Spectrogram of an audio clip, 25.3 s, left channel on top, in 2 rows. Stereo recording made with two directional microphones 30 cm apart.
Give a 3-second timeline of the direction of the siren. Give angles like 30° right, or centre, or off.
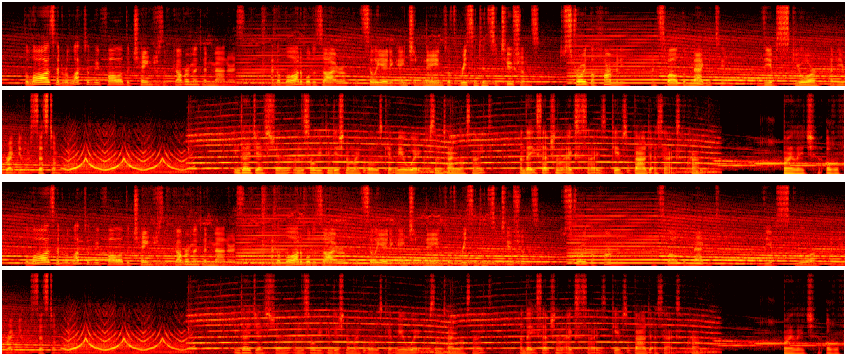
60° right, 50° right, 30° right, 10° right, 10° left, 30° left, 40° left, 50° left, 50° left.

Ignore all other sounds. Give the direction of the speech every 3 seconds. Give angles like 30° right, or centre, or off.
10° left, centre, 40° left, 60° left, 60° left, 60° left, 60° left, 60° left, 60° left.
